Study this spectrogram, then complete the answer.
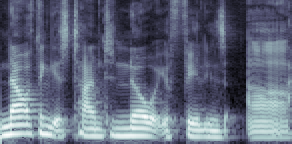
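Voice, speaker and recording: A man with an English accent talks at a fairly quick pace, medium in pitch with ordinary pitch variation. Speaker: podcast co-host. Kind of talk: casual chat.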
